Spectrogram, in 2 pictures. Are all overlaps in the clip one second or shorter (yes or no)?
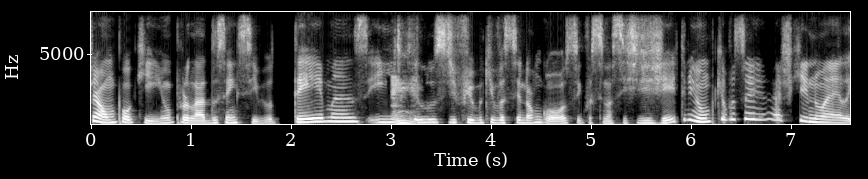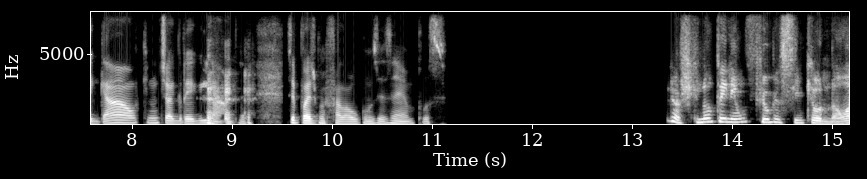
yes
